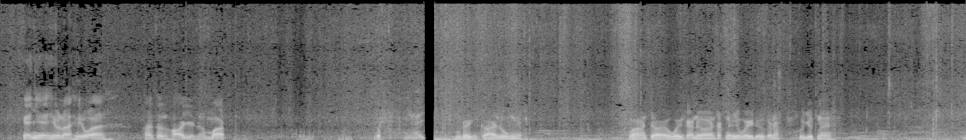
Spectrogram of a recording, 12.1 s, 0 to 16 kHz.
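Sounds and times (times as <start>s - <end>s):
rustling of leafy ground cover: 0.0s - 12.0s
wind buffeting microphone: 0.0s - 12.0s.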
